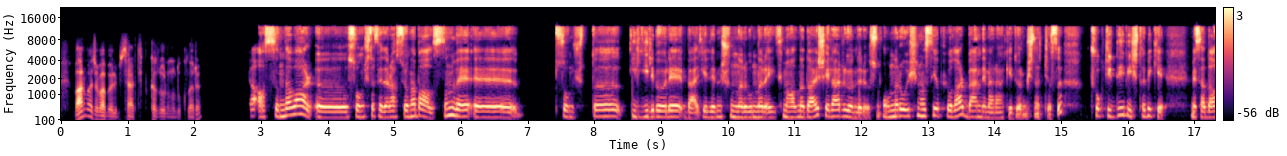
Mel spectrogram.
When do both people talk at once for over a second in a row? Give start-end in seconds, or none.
none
